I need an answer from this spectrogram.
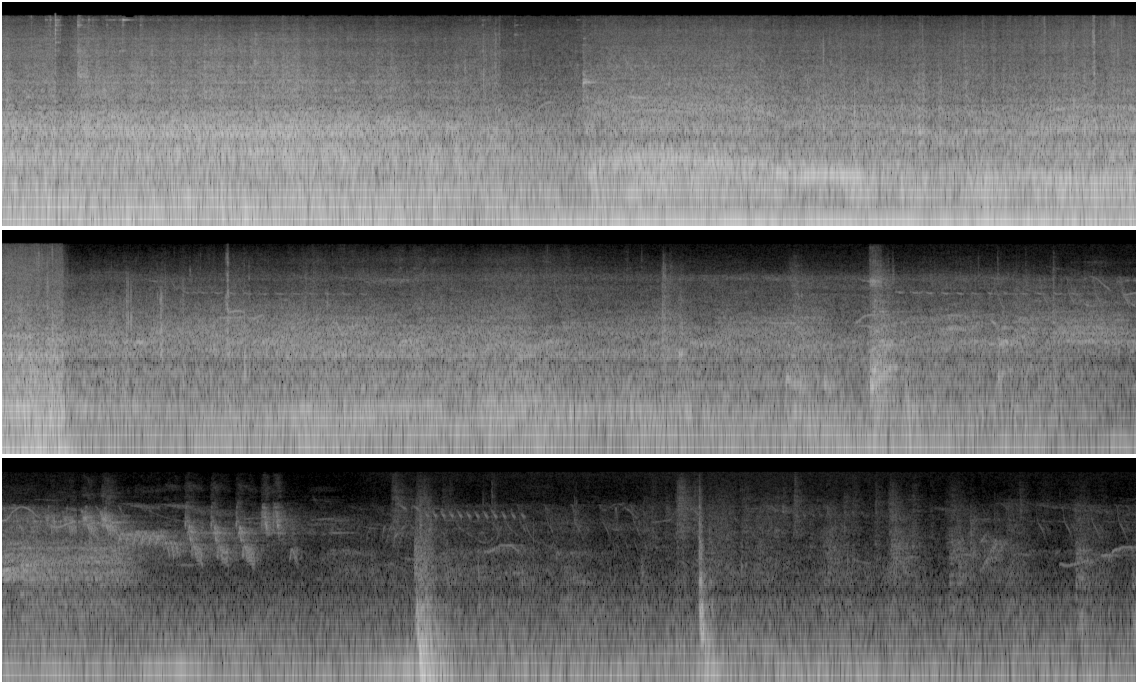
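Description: A car engine runs with a loud, steady low rumble and then cuts off abruptly about nine seconds in. Quieter outdoor ambience follows, with a few bird chirps and a couple of sharp knocks.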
